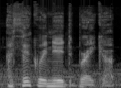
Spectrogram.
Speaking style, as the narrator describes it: I said

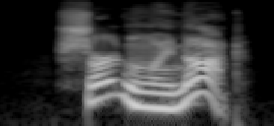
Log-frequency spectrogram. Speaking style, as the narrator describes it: cried Holmes, with decision

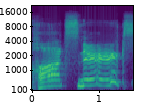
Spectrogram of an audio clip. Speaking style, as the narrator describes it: just yell

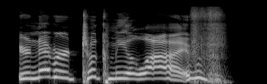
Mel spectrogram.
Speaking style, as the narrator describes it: yelled

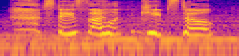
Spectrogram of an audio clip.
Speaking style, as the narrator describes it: She said frantically

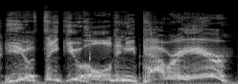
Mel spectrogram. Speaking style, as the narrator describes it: Jake screamed

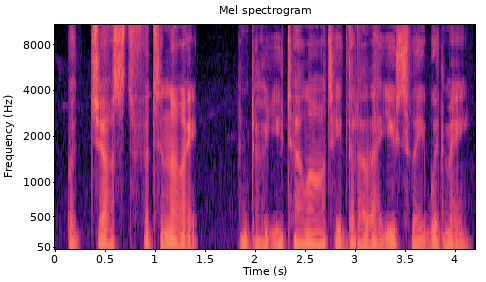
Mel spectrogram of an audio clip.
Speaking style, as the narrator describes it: whispered

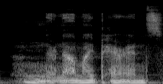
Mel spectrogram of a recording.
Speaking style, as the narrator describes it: choked out

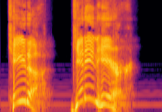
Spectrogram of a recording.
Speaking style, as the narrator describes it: screamed as loudly as my little girl voice would allow

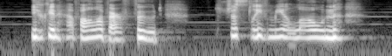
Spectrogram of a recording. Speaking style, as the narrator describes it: I pleaded

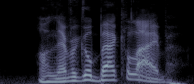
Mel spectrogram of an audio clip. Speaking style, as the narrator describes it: said the burglar quietly

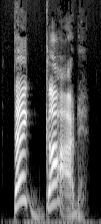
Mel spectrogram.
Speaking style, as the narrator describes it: he cried

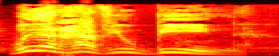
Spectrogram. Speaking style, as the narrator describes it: Romani snapped

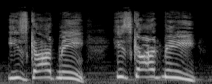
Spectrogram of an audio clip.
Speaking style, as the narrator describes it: screamed as he collapsed back down

